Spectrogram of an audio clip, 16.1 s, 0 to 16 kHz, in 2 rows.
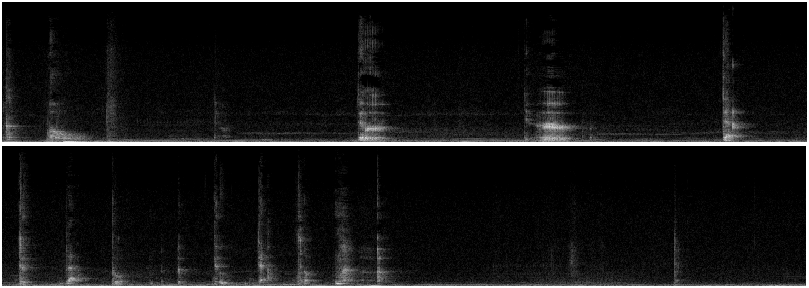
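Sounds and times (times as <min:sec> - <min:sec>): person burping loudly: 0:03.6 - 0:04.0.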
